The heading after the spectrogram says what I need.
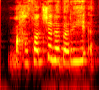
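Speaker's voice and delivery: high, loud plea of innocence; acted tearful denial. A narrator's reading. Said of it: "هنا بدموع".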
